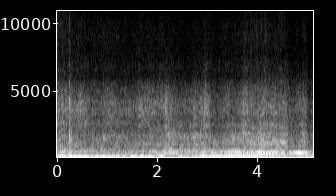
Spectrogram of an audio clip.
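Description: Dirt-track race cars running laps around the oval, their engines making a steady drone whose pitch rises and falls slightly as they go.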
